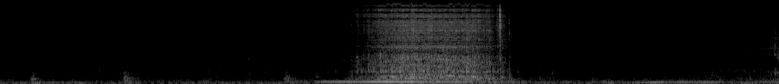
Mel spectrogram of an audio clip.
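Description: Sewing machine stitching a quarter-inch seam allowance on a 9-inch quilt block, one short, fairly quiet run of about two seconds set between softer fabric handling sounds.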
